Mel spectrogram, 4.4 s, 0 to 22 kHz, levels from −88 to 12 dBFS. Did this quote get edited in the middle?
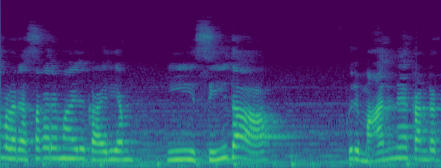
no; 0 cuts

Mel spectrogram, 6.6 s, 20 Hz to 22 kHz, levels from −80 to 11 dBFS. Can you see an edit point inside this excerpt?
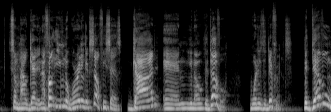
no; 0 cuts

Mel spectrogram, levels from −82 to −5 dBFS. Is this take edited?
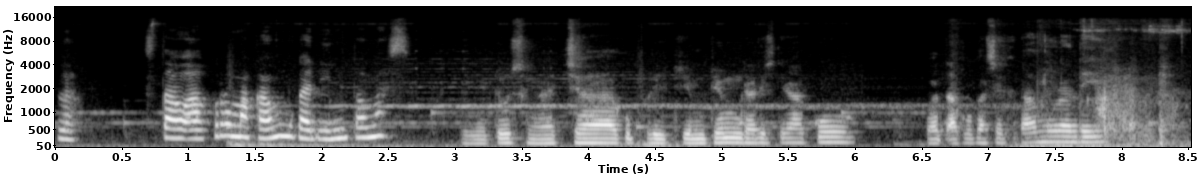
no; 0 cuts

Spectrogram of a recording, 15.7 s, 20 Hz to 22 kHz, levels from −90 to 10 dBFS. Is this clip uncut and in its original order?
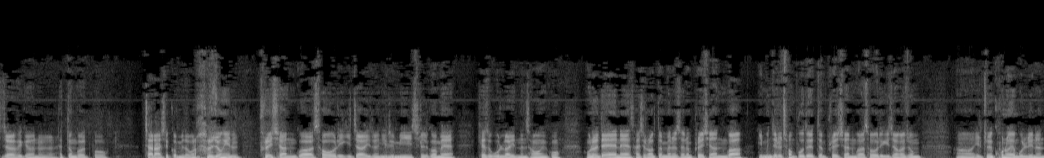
yes; 0 cuts

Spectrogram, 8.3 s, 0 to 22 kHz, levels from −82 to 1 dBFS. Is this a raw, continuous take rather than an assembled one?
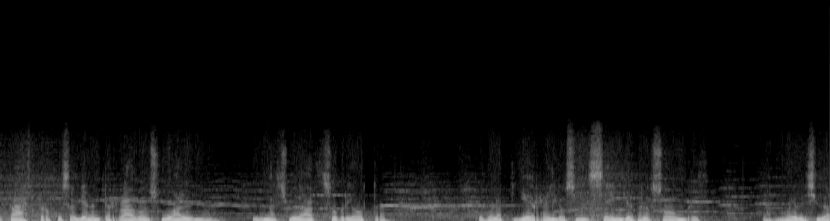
yes; 0 cuts

